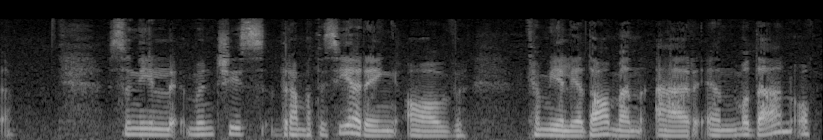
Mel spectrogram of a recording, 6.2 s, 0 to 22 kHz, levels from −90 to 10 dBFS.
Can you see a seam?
no; 0 cuts

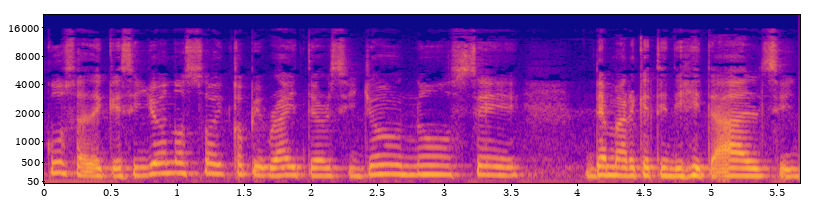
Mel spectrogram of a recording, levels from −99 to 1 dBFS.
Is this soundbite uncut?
yes; 0 cuts

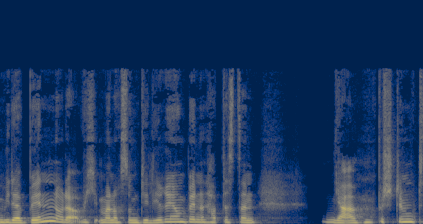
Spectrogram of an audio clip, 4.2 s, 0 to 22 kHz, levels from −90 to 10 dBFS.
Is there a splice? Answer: no; 0 cuts

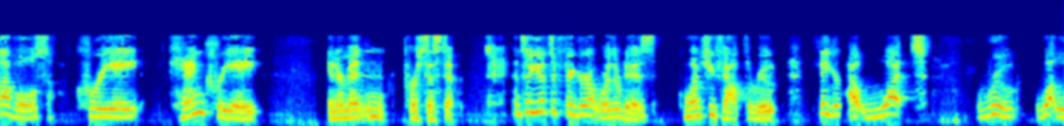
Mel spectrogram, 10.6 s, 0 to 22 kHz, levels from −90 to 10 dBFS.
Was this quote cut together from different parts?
yes; 5 cuts; at 3.2 s, 6.2 s, 6.7 s, 7.2 s, 8.4 s

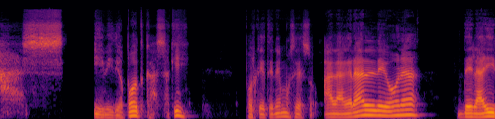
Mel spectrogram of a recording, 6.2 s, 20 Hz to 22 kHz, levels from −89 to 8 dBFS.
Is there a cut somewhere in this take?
no; 0 cuts

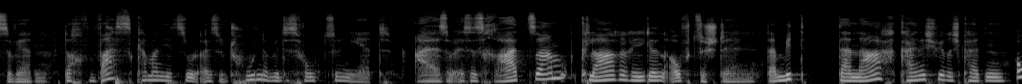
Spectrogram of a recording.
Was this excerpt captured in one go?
yes; 0 cuts

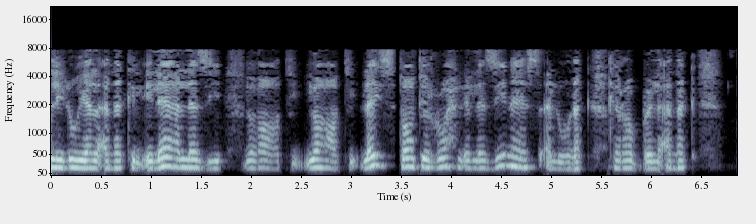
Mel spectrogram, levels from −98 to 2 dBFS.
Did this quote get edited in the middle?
yes; 3 cuts; at 1.9 s, 3.4 s, 5.6 s

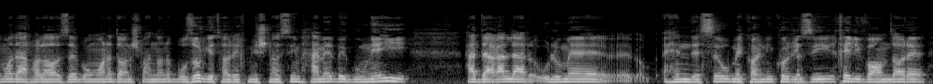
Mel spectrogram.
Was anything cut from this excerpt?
no; 0 cuts

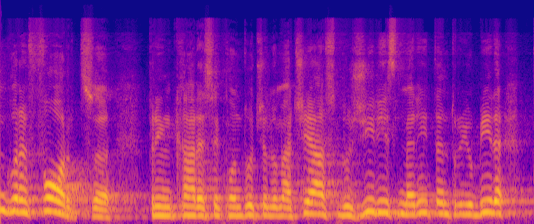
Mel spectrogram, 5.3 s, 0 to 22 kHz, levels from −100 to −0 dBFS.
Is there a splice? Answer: no; 0 cuts

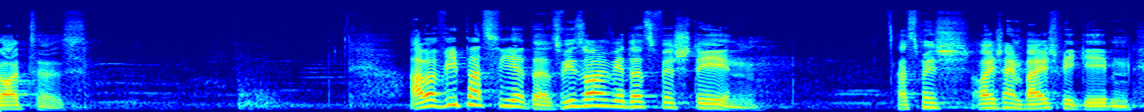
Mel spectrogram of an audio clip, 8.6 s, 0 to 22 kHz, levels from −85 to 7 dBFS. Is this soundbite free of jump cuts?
yes; 0 cuts

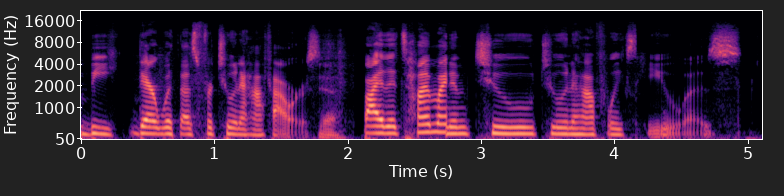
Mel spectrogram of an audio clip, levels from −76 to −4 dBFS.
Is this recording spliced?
yes; 3 cuts; at 2.0 s, 2.7 s, 4.2 s

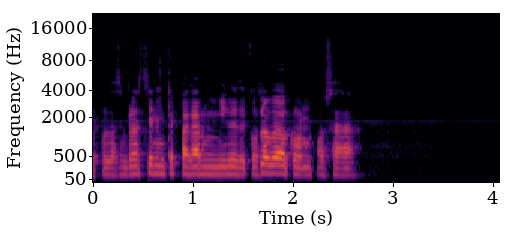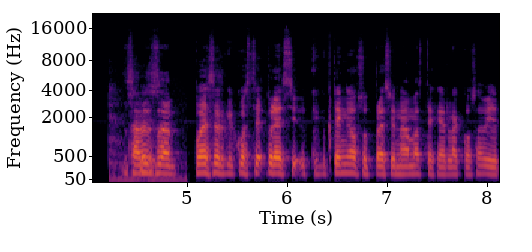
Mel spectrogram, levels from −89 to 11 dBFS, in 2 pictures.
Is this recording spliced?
yes; 4 cuts; at 1.7 s, 2.2 s, 5.0 s, 5.8 s

